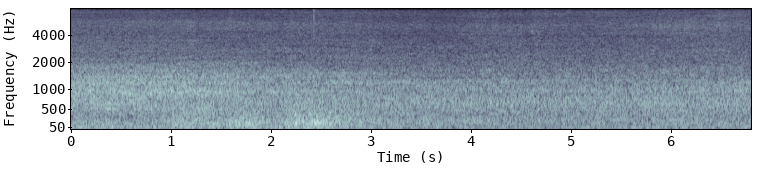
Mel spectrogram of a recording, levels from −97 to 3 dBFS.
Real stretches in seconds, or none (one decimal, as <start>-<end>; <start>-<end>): 0.0-6.8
